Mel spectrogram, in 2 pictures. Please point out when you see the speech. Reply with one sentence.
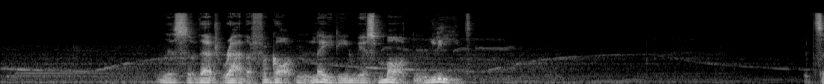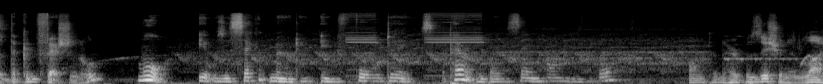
You can hear the speech from 1.6 to 4.7 s and from 8.1 to 16.4 s.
